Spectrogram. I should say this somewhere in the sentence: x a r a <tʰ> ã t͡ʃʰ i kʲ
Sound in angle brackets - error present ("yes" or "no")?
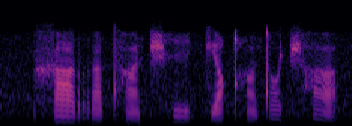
no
